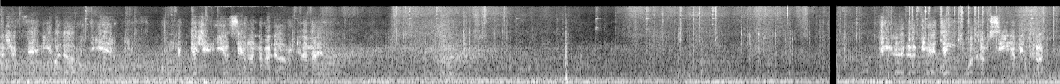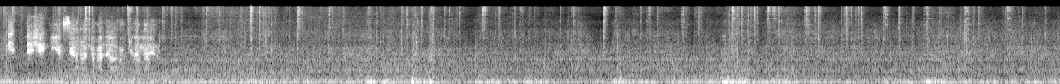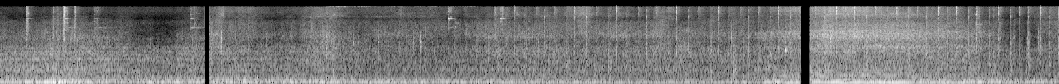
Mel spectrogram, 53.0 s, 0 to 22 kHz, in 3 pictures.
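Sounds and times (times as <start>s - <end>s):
engine and road rumble: 0.0s - 52.9s
light rattling clicks: 7.7s - 37.1s, 42.0s - 52.9s.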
